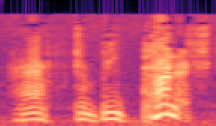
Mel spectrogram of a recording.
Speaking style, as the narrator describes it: he was grunting

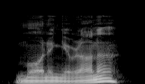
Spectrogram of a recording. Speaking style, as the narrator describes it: snarled, upset that he had been called away from family on a Sunday

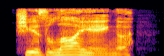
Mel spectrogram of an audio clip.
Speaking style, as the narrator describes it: North growls

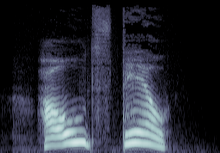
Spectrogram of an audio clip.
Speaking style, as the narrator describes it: shouted

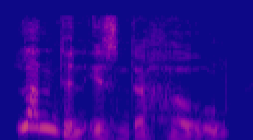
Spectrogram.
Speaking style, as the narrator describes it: said Polly indignantly

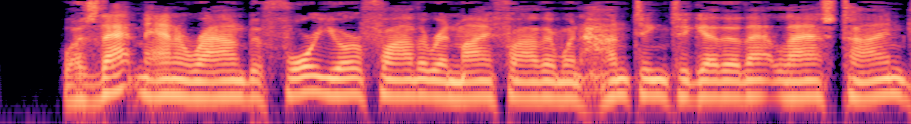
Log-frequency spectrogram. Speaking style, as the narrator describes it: Jack asked fiercely

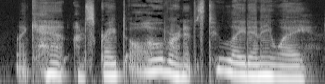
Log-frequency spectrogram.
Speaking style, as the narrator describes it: moaned

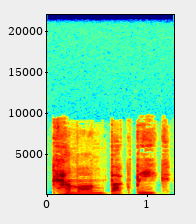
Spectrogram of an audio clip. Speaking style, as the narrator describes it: Harry murmured

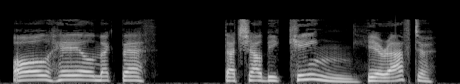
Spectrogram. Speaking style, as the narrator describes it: Philippa said in a clear, ringing voice

